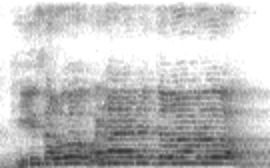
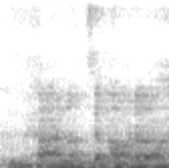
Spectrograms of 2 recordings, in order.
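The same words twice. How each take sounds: First: High, slow, drawn-out stage cry; sustained high dramatic cry; horrified outcry. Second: Low, soft, slow dread; deep, slow stage murmur; hushed horror. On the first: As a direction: wail the horror out to the theatre. Horror bursts out. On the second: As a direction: draw it out quietly, full of dread. Hushed horror before outburst. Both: Acted.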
